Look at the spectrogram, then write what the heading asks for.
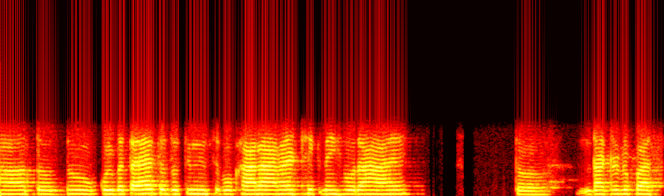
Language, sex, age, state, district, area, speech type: Hindi, female, 30-45, Uttar Pradesh, Ghazipur, urban, conversation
